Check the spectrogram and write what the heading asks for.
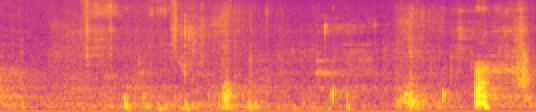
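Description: Quiet room pause with a few faint, brief sounds scattered through it, then a spoken 'okay' near the end.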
